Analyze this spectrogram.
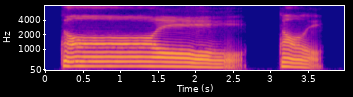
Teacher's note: The R is long and right before the L there is a transitional sound. Girl, it's a very muffled kind like dark sound. · You have to stretch the R and then get to that transitional vowel and then bring the L sound. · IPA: ɡɜːrl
